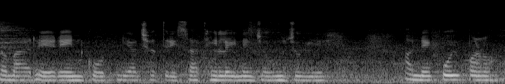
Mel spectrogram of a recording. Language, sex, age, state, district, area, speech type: Gujarati, female, 30-45, Gujarat, Surat, urban, spontaneous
